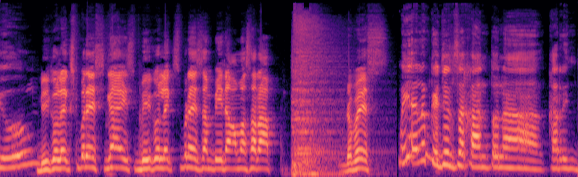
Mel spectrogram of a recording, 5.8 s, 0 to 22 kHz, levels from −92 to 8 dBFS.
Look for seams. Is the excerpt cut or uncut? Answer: cut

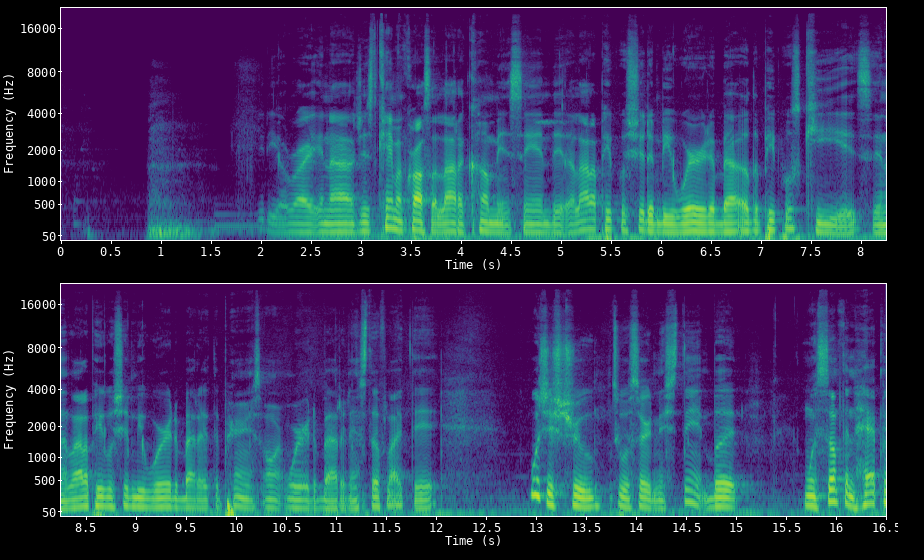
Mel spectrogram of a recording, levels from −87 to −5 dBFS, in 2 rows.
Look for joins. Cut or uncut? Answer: cut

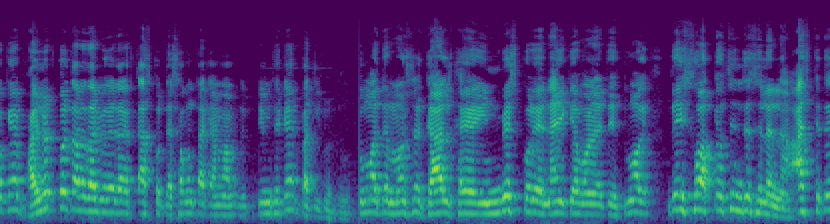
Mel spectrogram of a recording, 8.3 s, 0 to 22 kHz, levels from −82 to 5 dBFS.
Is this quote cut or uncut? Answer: cut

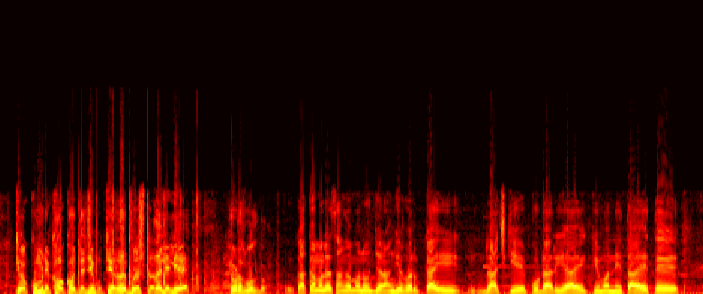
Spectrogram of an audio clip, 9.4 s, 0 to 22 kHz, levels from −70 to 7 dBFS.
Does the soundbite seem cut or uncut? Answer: uncut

